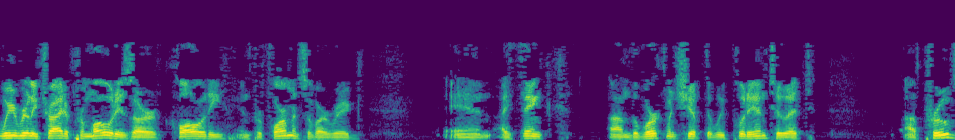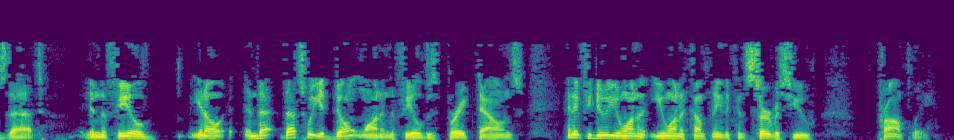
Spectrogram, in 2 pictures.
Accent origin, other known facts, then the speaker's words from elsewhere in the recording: Tolley, North Dakota, United States; I'm originally from Tolley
